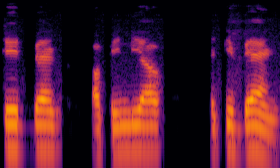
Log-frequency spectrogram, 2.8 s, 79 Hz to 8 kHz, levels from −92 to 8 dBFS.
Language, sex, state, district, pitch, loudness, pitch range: Bengali, male, West Bengal, Dakshin Dinajpur, 125 Hz, -22 LUFS, 120-130 Hz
